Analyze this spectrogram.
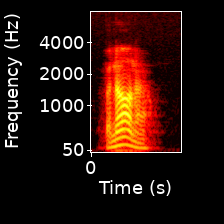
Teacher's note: For example, in banana, the second syllable is louder, higher, and longer. In contrast, the first and third syllables are quieter, lower, and shorter. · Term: unstressed syllables, stress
